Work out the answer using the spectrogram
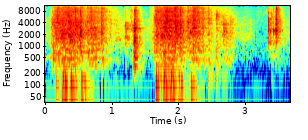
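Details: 1983 Honda 185S three-wheeler, unused about a year and a half, fuel drained for storage, valves adjusted, carb still to be checked, choke on; repeated second-long bursts of cranking with no catch or firing; cranks but won't start.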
